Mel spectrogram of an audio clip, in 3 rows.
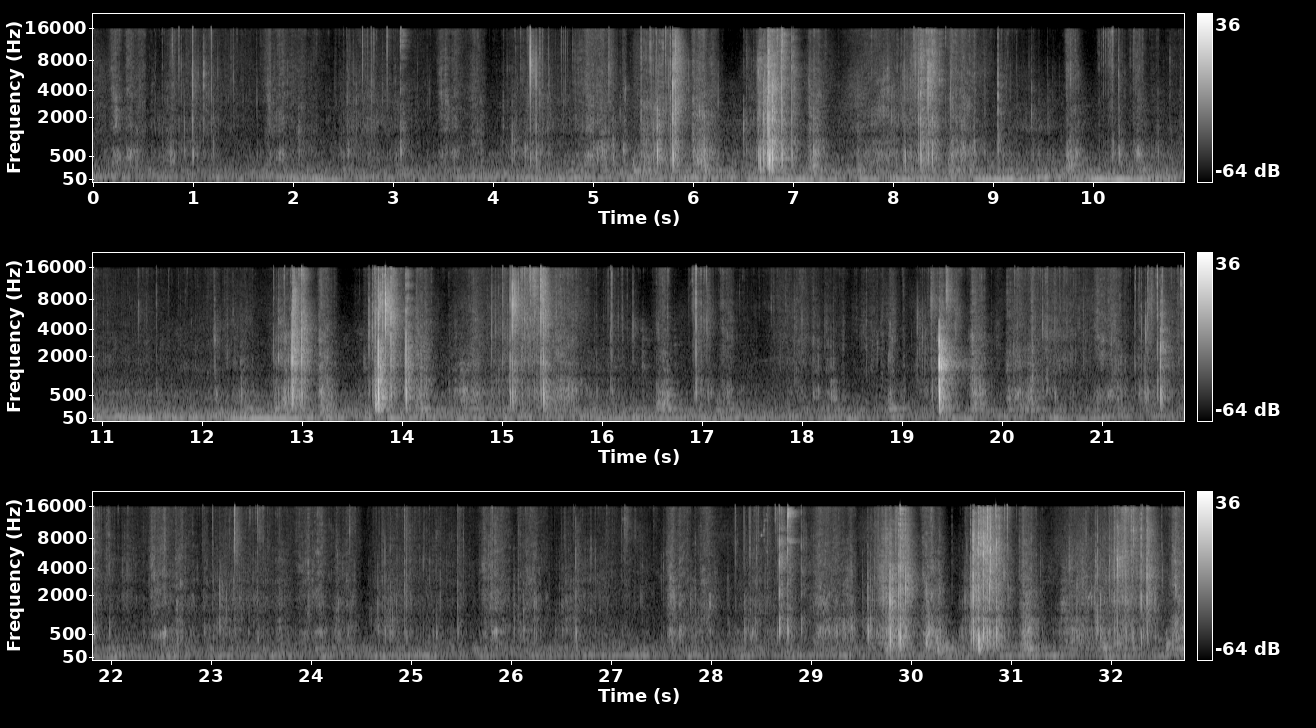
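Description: Hands stretching, folding and squeezing a crunchy snow fizz slime, giving irregular crackles and pops as it is worked. The loudest snaps come about 7 s, 13 to 15 s and 19 s in.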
